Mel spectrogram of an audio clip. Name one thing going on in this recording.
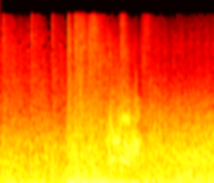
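An explosion bursts with crackling debris.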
